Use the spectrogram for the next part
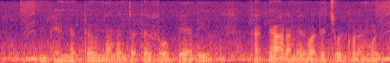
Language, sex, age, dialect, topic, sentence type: Bengali, male, 18-24, Rajbangshi, agriculture, statement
